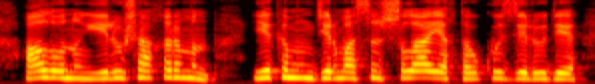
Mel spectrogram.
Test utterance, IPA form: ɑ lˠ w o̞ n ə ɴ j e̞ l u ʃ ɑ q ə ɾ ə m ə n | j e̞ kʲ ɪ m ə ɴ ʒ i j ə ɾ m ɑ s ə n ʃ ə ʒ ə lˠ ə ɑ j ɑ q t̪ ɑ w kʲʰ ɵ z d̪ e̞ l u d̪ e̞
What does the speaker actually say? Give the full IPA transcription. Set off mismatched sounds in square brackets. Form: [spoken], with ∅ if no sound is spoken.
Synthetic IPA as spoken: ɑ lˠ w o̞ n ə ɴ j e̞ l u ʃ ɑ q ə ɾ ə m ə n | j e̞ kʲ ɪ m ə ɴ ʒ i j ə ɾ m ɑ s ə n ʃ ə ʒ ə lˠ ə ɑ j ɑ q t̪ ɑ w kʲʰ ɵ z d̪ e̞ l u d̪ e̞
